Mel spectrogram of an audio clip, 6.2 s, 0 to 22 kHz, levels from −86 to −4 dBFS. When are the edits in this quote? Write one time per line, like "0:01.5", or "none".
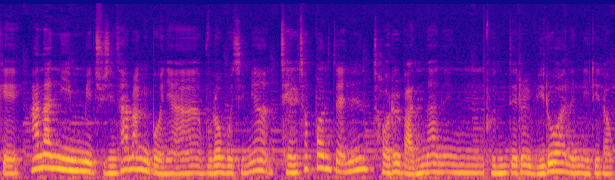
none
